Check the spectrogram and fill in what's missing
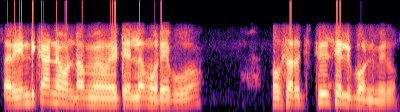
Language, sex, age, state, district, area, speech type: Telugu, male, 18-30, Telangana, Bhadradri Kothagudem, urban, conversation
